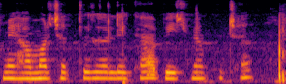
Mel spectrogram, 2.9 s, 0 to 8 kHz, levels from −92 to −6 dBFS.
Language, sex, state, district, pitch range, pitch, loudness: Hindi, male, Chhattisgarh, Raipur, 210-220 Hz, 215 Hz, -26 LUFS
